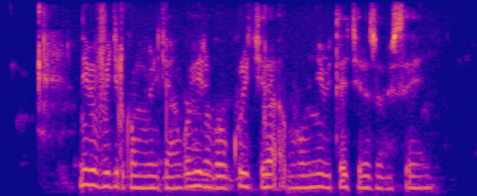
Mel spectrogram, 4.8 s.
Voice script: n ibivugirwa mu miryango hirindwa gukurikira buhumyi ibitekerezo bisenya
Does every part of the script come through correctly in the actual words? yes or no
yes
